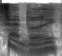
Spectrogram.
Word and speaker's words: February: February at 3 o'clock. There is an R there that you should pronounce. It's February. The R's there. Why not say it?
